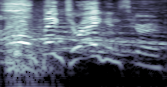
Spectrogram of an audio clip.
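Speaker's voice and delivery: slow, loud, drawn-out call; excited shout. Real, not acted. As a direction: shout the move name in awe. Calling a big move live.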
